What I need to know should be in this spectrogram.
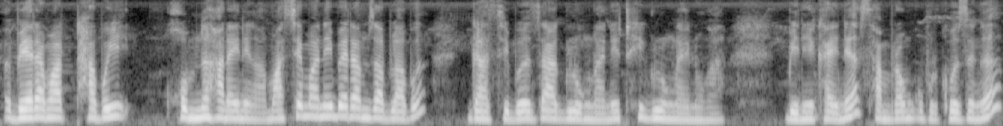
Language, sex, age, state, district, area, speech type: Bodo, female, 30-45, Assam, Udalguri, urban, spontaneous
